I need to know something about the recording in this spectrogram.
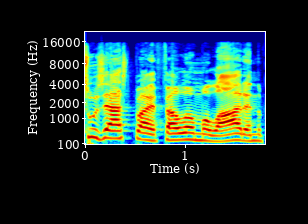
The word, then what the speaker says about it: Milad: People have called me Mulan, they've called me Milan, people call me Milad, people call me my lad. I've even had people call me Millard. But listen, any way that you pronounce my name, I kinda like it.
